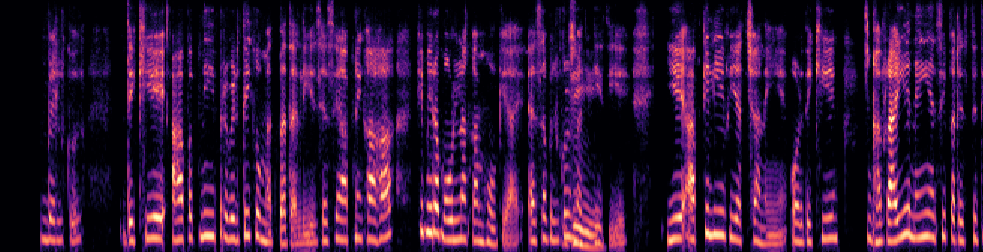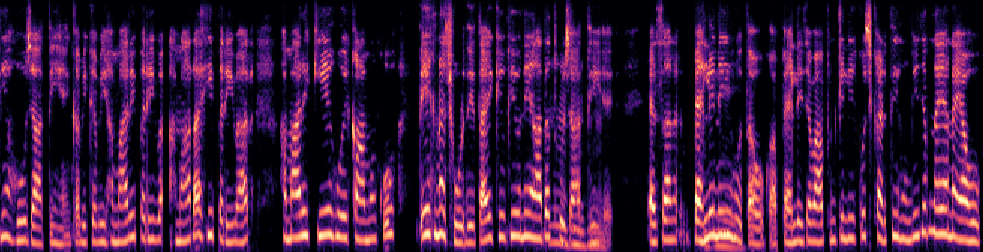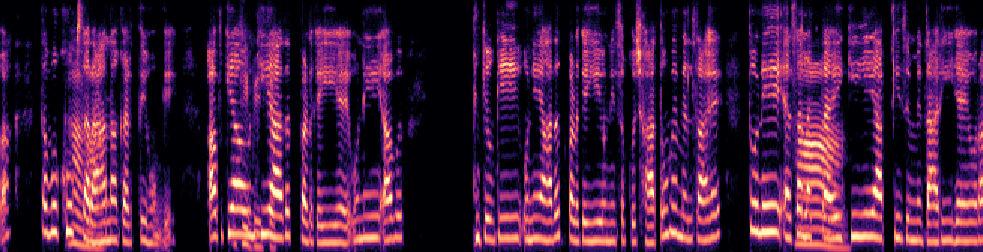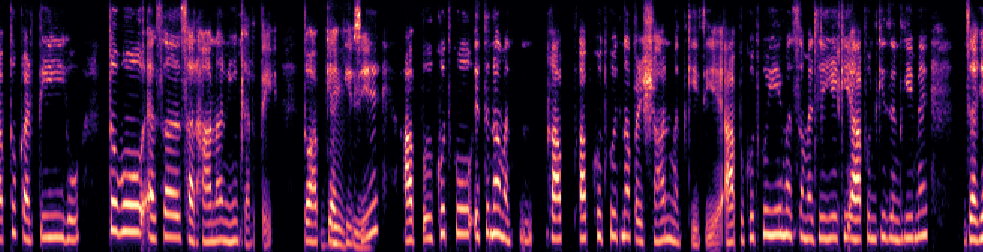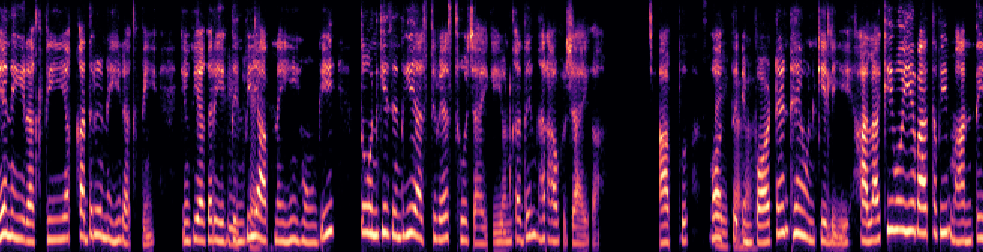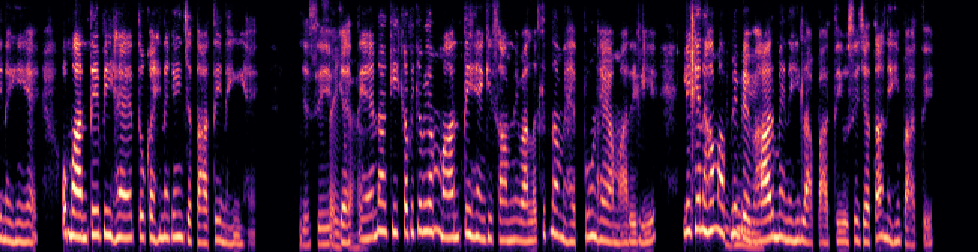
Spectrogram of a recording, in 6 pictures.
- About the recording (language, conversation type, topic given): Hindi, advice, जब प्रगति बहुत धीमी लगे, तो मैं प्रेरित कैसे रहूँ और चोट से कैसे बचूँ?
- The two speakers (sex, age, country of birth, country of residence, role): female, 20-24, India, India, advisor; female, 50-54, India, India, user
- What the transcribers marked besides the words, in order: other background noise; in English: "इम्पोर्टेंट"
